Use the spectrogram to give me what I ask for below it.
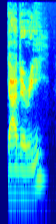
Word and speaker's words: Kateri: However, my understanding is that it is a Mohawk name, or has origins in the Mohawk language, and it's pronounced Gaderi.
